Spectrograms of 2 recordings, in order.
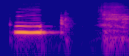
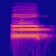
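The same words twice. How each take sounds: First: It is said in a high-pitched voice. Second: It is said in a medium-pitched voice.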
